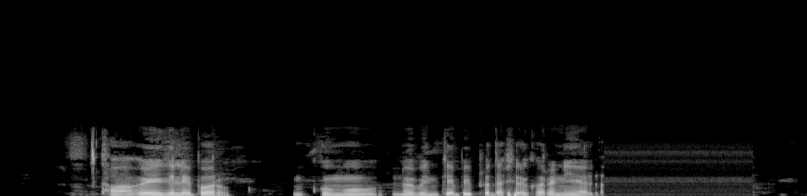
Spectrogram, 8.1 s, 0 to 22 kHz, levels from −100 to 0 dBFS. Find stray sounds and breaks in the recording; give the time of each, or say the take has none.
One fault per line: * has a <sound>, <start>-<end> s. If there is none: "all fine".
all fine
